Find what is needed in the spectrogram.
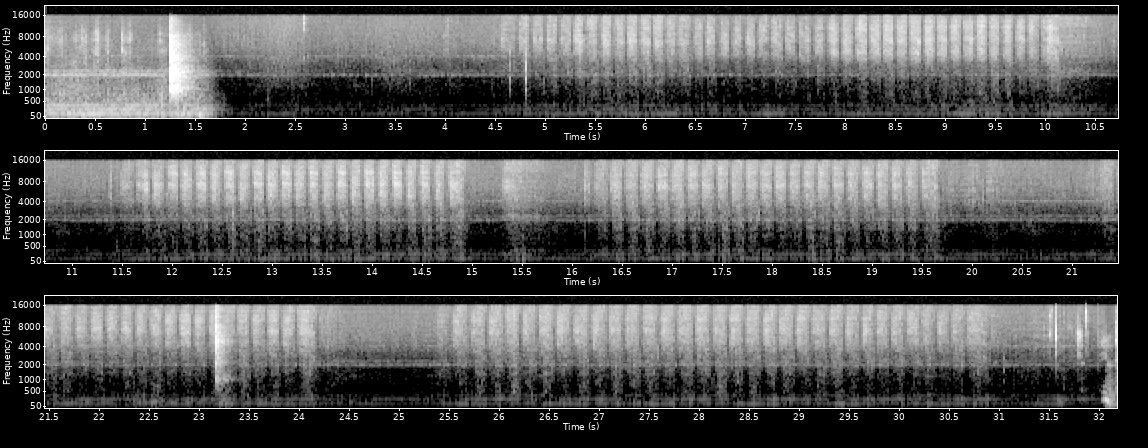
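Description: Fired cloisonné enamel pendant being hand-sanded with an abrasive pad, heard as quiet bouts of fast, fine rubbing strokes a few seconds long with short pauses between them. A louder handling noise comes in the first two seconds, and a single click sounds about three-quarters of the way through.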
